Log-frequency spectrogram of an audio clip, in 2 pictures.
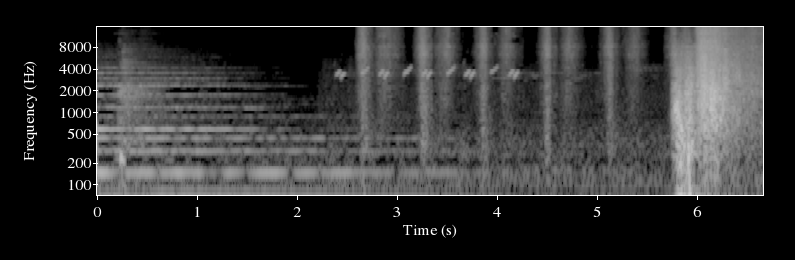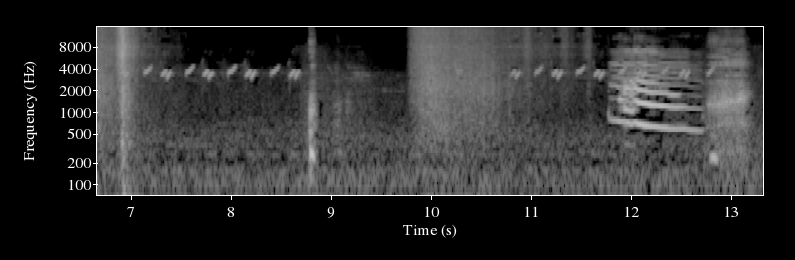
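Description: A cat meows a couple of times, a long drawn-out call and then a shorter one, amid light chirping, scattered taps and a few loud bursts of rustling noise. No one speaks.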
